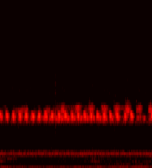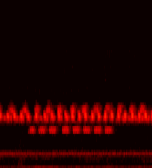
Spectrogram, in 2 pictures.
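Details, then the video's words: At night in the countryside, crickets give rapid high-pitched pulsed chirping without pause, a second lower trill entering in the latter half, with a constant faint tone and low rumble beneath. "Listening to Cricket Sound Natural meditation music"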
